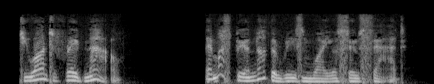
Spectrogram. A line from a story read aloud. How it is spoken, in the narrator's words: he said, looking kindly at me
